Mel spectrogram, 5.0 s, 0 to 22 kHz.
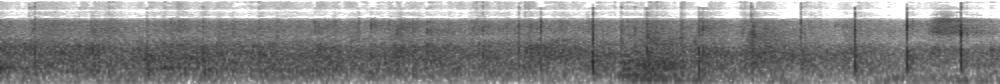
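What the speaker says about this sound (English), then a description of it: "another big, huge round of applause for the Pico Union Project and 10 years of service" Audience at the Pico Union Project's 10-year anniversary event gives a big round of applause, dense crowd clapping that thins toward the end as a few isolated, sharp claps stand out.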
